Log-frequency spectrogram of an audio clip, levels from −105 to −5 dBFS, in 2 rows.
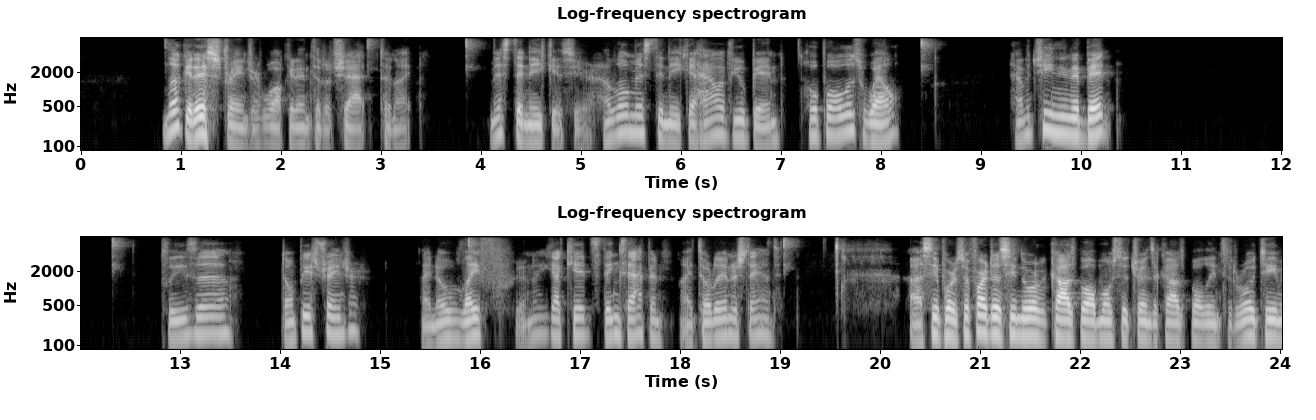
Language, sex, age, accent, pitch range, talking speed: English, male, 30-49, American, 120-155 Hz, 175 wpm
